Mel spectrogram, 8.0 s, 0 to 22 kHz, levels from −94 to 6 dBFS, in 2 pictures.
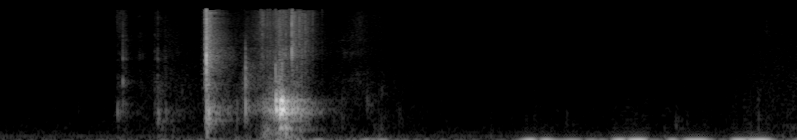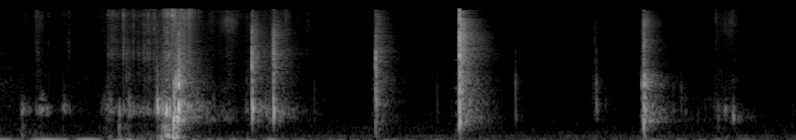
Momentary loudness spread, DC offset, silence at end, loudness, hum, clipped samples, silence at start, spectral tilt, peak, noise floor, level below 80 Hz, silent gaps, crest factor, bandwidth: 25 LU; under 0.1%; 0.7 s; -27 LUFS; none; under 0.1%; 1 s; -1 dB/octave; 0 dBFS; -75 dBFS; -58 dBFS; none; 32 dB; 17 kHz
